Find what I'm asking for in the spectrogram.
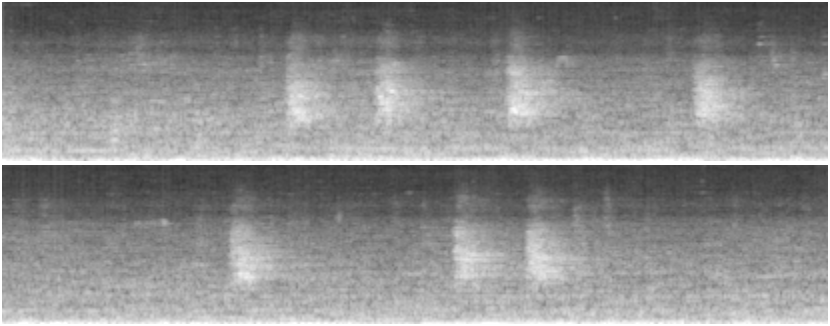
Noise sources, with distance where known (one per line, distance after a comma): dog barking or whining, near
